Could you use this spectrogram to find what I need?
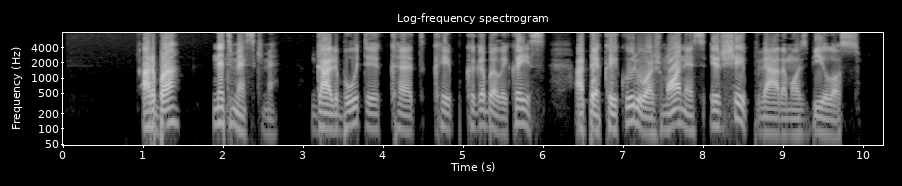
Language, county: Lithuanian, Panevėžys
